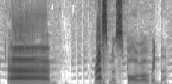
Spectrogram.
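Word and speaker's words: Rasmus Borregaard Winther: How's your full name pronounced? Rasmus Borgerwinter.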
